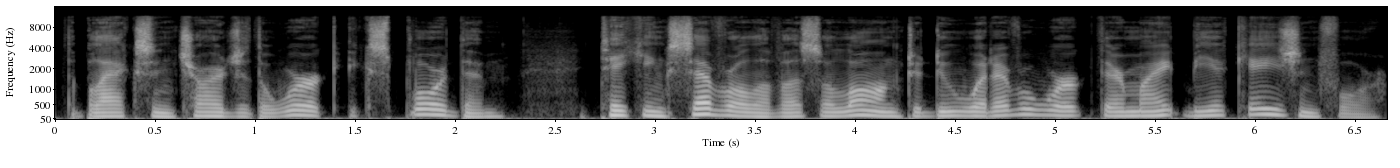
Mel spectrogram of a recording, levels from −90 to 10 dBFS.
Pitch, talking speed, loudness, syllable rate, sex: 135 Hz, 205 wpm, -20 LUFS, 5.9 syllables/s, male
